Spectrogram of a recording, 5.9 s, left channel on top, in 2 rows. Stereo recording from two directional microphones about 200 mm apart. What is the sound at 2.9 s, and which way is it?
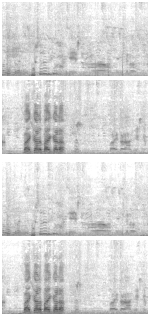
Speech, 60° right (ahead or behind).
